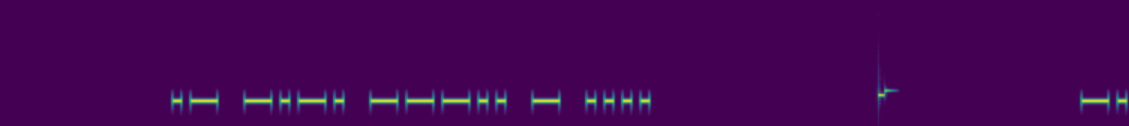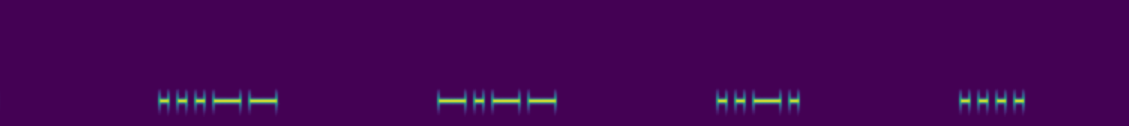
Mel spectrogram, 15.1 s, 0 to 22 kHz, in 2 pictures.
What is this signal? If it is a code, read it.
Morse code, heard as a keyed tone, about 20 wpm, spaced as for 10 wpm, 700 Hz. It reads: AC8TH N3YFH
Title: USA Call Signs - 6x Character Spacing - 20wpm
